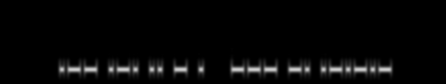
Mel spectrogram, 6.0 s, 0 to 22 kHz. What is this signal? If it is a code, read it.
Morse code, heard as a keyed tone, about 22 wpm, 700 Hz. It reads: WRITE ON.
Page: morse-code-ninja-practice-22wpm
